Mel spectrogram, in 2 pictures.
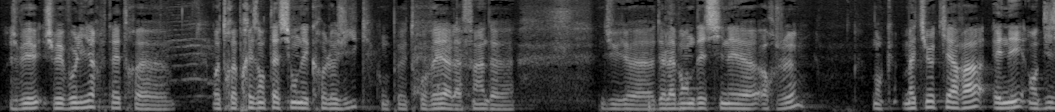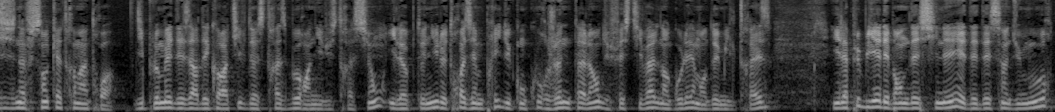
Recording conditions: busy venue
